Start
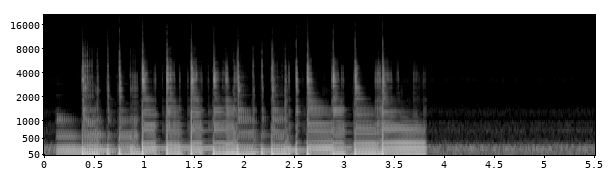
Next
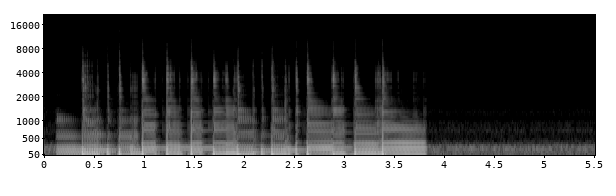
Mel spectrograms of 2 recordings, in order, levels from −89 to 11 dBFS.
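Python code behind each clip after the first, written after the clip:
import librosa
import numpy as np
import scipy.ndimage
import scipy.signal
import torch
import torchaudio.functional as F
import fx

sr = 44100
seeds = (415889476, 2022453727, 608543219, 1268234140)

y = fx.high_shelf(x, sr, hz=3600.0, db=-11.0)
y = F.gain(torch.from_numpy(y), -5.5).numpy()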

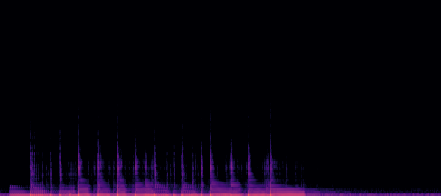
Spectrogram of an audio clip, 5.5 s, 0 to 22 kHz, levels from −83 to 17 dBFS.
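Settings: y = fx.echo_wet_lowpass(x, sr, ms=193, feedback_pct=50, hz=3000.0, wet_db=-17.5)
y = F.gain(torch.from_numpy(y), -3.5).numpy()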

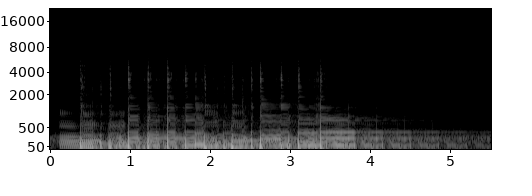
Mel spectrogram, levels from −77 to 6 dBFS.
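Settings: y = fx.echo_filtered(x, sr, ms=349, feedback_pct=65, hz=860.0, wet_db=-10)
y = F.gain(torch.from_numpy(y), -4.5).numpy()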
